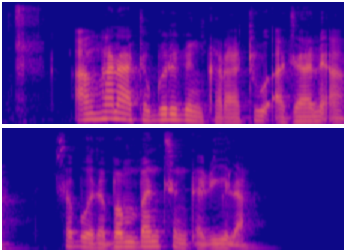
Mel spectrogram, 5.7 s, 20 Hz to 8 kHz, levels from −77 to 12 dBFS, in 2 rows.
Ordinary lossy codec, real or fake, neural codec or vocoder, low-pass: none; real; none; 7.2 kHz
